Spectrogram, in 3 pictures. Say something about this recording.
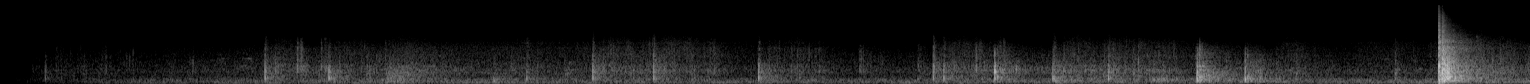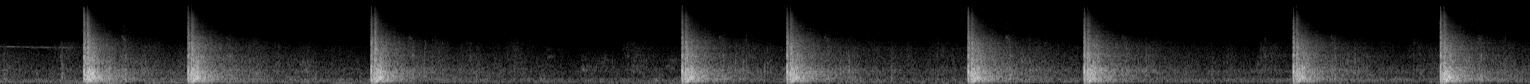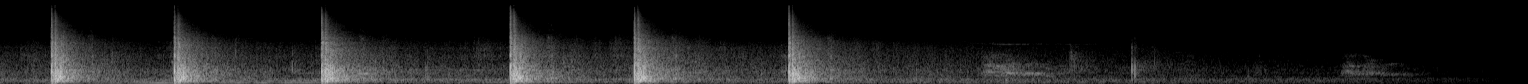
FR.CTC.05.fireworks.1
loud, barking, dog, mzr50, sound, ecm907, field-recording, noise, bark, fireworks, explosion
